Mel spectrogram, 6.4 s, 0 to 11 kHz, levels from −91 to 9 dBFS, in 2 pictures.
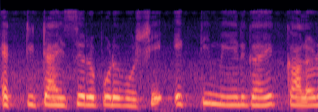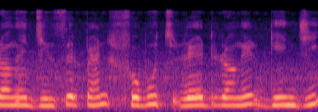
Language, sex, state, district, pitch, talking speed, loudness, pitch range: Bengali, female, West Bengal, Dakshin Dinajpur, 230 Hz, 160 wpm, -16 LUFS, 220-245 Hz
